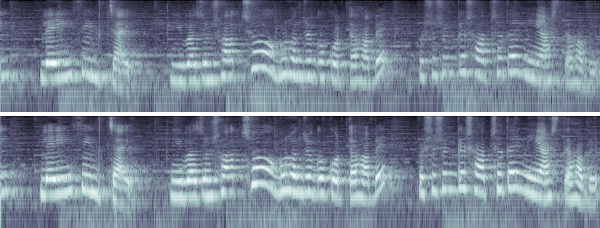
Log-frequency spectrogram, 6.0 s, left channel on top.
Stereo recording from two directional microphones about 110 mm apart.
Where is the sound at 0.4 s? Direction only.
35° right (ahead or behind).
